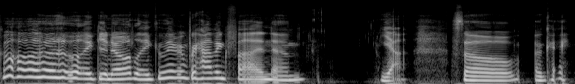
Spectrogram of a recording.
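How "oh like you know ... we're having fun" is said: lightly voiced, higher, amused Jesus; a hint of a giggly, relaxed Jesus; laughing stoned Jesus. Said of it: "He keeps laughing and he's like".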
